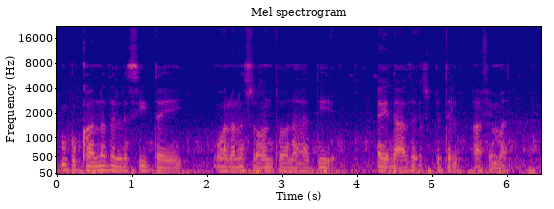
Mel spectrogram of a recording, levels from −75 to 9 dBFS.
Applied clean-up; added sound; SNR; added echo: none; none; none; none.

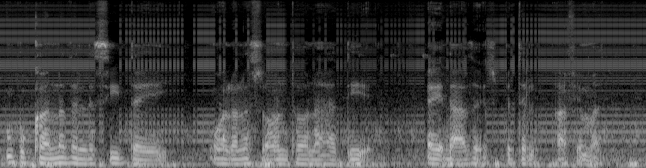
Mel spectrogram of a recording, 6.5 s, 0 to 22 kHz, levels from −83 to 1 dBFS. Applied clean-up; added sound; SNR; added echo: none; Telephone; 15 dB; none.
